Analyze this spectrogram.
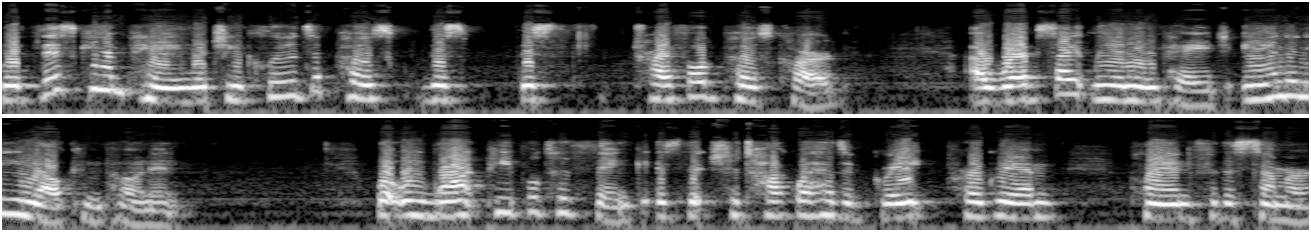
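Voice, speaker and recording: A woman speaks in a Pittsburgh accent at a moderate pace. Her medium pitch moves with lively intonation. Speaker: nonprofit marketing presenter. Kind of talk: webinar presentation. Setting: webinar.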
